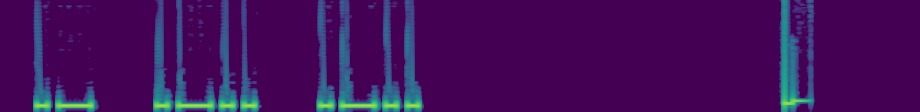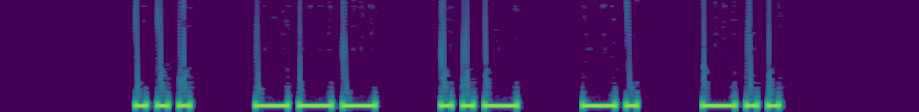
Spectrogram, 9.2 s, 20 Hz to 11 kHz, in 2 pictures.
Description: Morse code, heard as a keyed tone, about 22 wpm, spaced as for 16 wpm, 700 Hz. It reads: ALL SOUND
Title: 2x Character Spacing - Top 100 Words - 22wpm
